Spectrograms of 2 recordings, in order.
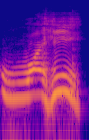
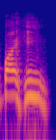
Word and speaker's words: वही: एक है वही, इसको लोग क्या बोलते हैं, बही, इस व के स्थान में क्या बोल देते हैं, बही, बही बोलते हैं, भाई बही है? वही नहीं बोलते, बही, वही का अर्थ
